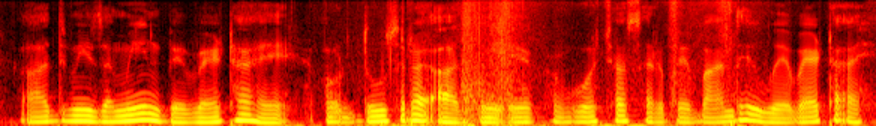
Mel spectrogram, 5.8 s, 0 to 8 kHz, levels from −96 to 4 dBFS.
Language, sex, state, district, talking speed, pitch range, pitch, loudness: Hindi, male, Uttar Pradesh, Jyotiba Phule Nagar, 165 wpm, 110-130 Hz, 115 Hz, -23 LUFS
